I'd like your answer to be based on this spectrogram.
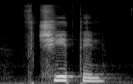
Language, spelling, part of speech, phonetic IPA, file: Ukrainian, вчитель, noun, [ˈʍt͡ʃɪtelʲ], Uk-вчитель.ogg
- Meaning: alternative form of учи́тель (učýtelʹ): teacher, instructor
